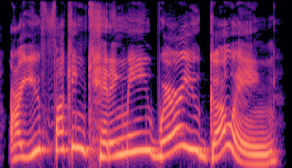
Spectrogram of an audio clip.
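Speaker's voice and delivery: mock outrage without raising the volume; acted incredulous protest. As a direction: retell a stunned plea to someone leaving. Abandoned Piper's protest acted out.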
